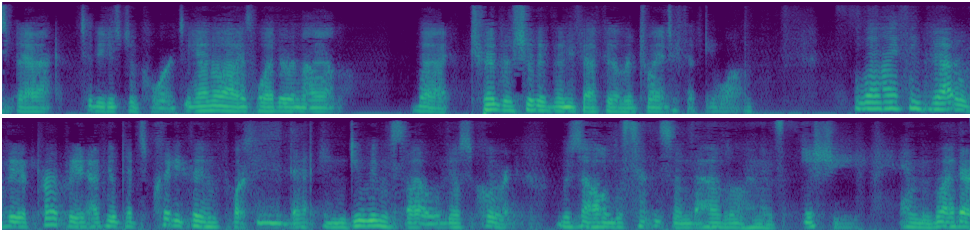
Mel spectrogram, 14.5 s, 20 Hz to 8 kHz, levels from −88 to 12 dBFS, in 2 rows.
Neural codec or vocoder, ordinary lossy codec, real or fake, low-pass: codec, 16 kHz, 0.5 kbps, FreqCodec, smaller model; MP3, 32 kbps; fake; 7.2 kHz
